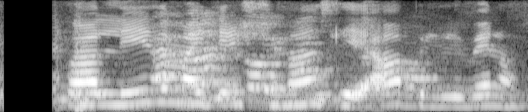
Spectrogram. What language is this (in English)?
Icelandic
